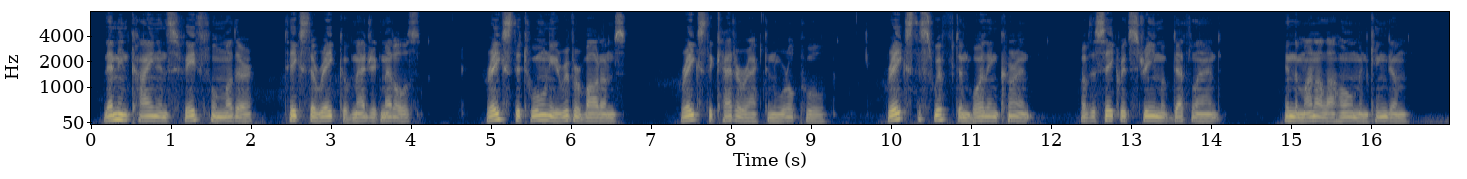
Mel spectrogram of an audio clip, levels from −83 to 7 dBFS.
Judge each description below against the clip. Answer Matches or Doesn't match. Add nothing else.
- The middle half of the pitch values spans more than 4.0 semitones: Doesn't match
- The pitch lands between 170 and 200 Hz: Doesn't match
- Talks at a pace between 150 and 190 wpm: Doesn't match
